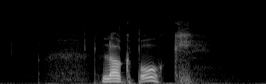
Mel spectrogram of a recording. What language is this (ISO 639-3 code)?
nor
